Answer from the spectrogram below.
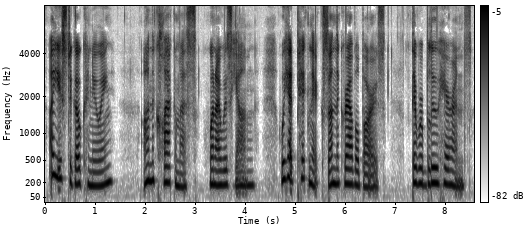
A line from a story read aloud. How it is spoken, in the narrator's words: she would say in a softer voice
